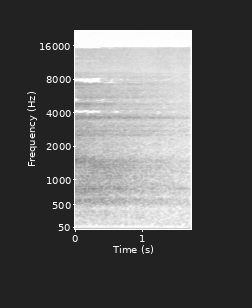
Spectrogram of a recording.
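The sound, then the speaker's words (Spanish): A person exhales during a guided breathing exercise: a soft, airy exhalation streams out steadily for nearly two seconds, quiet, gradually fading toward the end with no talking. “Exhala.”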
